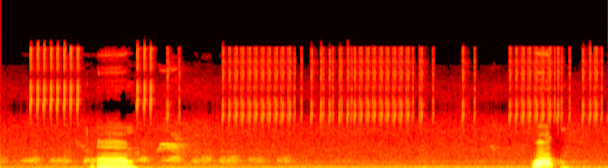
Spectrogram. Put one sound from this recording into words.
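Short electronic menu tones chime as a selection moves.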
